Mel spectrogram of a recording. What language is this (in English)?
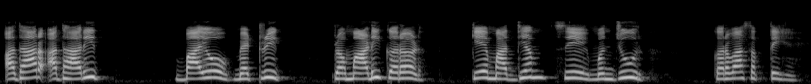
Hindi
